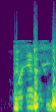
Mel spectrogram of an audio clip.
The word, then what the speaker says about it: Plantinga: And she called me up and she said, Adam, you're not pronouncing your own name right. It's Plantinga. You have to pronounce the T.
